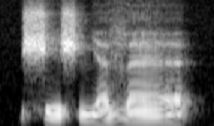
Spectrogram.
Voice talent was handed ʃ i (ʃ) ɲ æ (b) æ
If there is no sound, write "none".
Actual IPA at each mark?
ʃ, v

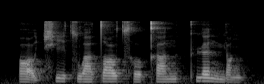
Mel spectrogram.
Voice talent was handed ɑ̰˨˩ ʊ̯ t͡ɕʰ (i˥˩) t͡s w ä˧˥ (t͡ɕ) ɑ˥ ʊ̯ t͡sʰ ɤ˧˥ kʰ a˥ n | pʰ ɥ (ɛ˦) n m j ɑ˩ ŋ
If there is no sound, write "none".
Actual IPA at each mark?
i˥˩, t̪, ɛ˥˩

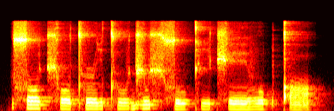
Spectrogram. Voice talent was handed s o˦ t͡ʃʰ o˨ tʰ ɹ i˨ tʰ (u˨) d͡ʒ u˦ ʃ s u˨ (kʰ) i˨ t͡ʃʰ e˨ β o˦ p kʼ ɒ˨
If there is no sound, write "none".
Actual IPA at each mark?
u˨, kʰ

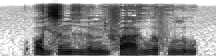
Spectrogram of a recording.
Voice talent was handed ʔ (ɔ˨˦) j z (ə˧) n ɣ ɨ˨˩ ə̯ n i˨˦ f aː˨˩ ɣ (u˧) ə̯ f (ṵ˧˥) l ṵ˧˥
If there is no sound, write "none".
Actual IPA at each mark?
ɔ˧˩, ə˧, u˧, u˨˦

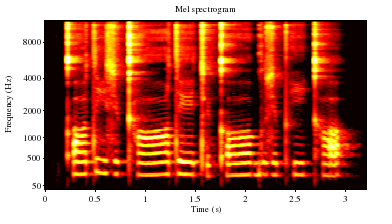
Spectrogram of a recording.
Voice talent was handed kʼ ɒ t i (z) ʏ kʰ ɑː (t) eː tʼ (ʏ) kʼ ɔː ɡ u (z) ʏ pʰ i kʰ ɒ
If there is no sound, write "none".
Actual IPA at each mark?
z, t, ʏ, z

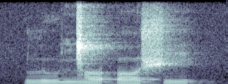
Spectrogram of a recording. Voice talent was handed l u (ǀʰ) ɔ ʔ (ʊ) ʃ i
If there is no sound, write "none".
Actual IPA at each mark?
ŋ͡ǀ, ɔ

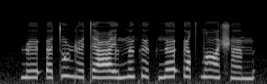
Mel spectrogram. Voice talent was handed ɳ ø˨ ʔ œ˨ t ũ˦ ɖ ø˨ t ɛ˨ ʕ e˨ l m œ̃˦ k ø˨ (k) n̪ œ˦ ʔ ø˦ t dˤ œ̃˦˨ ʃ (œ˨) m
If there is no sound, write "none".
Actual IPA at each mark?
k, œ̃˨

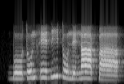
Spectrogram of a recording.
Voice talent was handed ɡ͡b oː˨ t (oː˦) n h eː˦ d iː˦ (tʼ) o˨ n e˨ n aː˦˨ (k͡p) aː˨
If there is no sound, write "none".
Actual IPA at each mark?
oː˦, t, k͡p

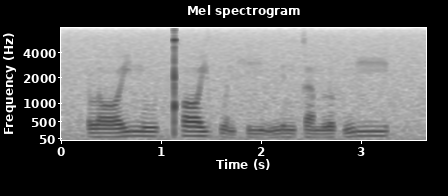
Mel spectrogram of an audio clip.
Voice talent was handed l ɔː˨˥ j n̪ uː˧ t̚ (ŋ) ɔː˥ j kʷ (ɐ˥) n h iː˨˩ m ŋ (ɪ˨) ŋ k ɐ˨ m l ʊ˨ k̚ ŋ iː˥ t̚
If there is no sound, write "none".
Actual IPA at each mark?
kʰ, ɐ˨˩, ɪ˨

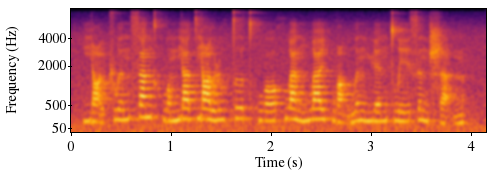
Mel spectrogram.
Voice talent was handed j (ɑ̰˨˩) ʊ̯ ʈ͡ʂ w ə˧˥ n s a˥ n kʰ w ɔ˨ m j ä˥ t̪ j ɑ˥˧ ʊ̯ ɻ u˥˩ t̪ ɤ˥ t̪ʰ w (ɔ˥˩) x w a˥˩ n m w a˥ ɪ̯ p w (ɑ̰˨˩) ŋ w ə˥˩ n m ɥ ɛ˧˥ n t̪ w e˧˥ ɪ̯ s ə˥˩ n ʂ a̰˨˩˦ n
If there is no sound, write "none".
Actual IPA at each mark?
ɑ̰˨˩, ɔ˧˥, ɑ̰˨˩

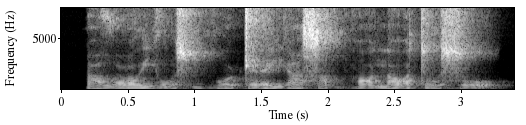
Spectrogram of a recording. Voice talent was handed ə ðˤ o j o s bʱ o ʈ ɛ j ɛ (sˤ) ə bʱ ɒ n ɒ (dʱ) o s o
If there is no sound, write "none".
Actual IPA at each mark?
sˤ, t

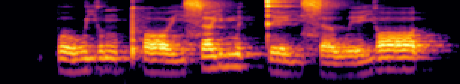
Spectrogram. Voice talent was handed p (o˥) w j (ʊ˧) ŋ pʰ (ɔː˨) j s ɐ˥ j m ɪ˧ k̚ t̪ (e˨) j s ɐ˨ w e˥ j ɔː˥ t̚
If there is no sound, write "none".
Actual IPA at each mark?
o˨˧, ʊ˨˧, ɔː˨, e˨

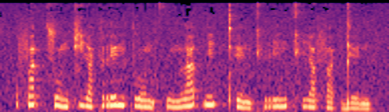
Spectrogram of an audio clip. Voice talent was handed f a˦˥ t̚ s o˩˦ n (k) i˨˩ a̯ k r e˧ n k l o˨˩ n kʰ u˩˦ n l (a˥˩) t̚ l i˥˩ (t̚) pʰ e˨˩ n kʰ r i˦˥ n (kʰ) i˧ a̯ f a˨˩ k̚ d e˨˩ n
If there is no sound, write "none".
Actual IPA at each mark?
t͡ɕ, a˦˥, t̚, kʰ

